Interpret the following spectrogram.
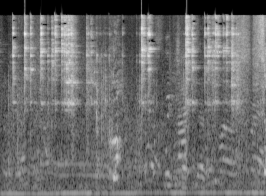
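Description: Rings from a ring toss game landing on rows of glass bottles, giving a series of sharp glassy clinks at irregular intervals.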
